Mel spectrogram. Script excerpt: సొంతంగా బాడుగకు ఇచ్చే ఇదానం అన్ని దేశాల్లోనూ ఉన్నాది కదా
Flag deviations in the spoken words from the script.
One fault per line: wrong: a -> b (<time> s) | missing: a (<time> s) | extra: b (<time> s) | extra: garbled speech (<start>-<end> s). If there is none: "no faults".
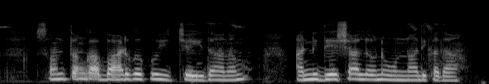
no faults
